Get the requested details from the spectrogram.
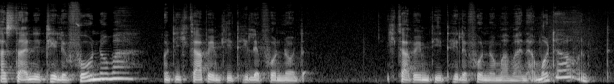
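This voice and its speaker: Through noticeable background noise, a woman talks at a fairly quick pace with lively intonation. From Germany, Berlin. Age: 80s+. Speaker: podcast host, veteran radio and TV presenter. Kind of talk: storytelling monologue. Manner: animated.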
